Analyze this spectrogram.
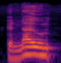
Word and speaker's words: GNOME: typing in the comments, the second one of these is pronounced GNOME. The G is stressed because it stands for GNU Network Object Model Environment. It's got nothing to do with small creatures you might find in your garden.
